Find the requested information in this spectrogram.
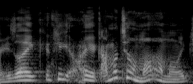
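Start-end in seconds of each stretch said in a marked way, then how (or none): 1.0-1.7 high, softer sing-out threat; tattletale brother, imitated. Brother threatens to rat him out, tattletale imitation. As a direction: mimic a snitch.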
